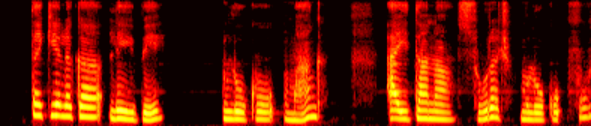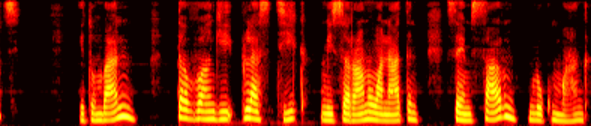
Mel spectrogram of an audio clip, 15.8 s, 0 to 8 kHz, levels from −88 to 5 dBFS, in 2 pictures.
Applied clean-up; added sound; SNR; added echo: neural mask model DeepFilterNet 3.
